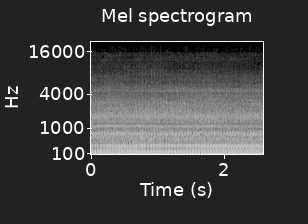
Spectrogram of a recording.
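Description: A Ducati Panigale motorcycle engine runs at a steady idle, close and loud, with an even throbbing pulse and no speech over it.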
